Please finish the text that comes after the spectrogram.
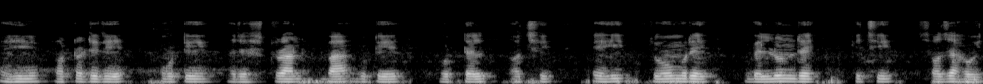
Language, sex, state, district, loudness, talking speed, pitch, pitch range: Odia, male, Odisha, Malkangiri, -22 LUFS, 110 wpm, 125 Hz, 125-130 Hz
